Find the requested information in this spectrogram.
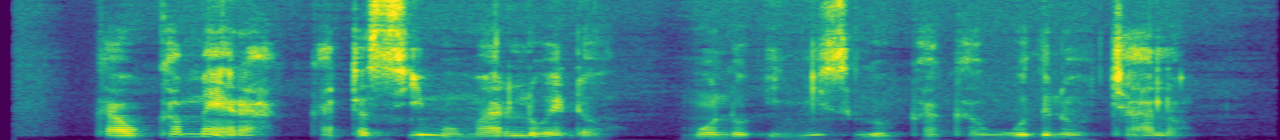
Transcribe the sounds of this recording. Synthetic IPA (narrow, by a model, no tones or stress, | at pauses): kawkamɛɾakatasimomarlwɛdɔ | mɔndoʔiɲisɡokakʰawod̪not͡ʃa̰lɔ̰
